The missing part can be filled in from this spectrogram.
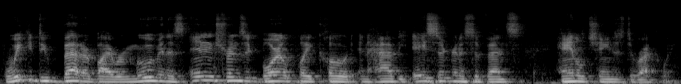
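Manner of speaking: normal talking voice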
